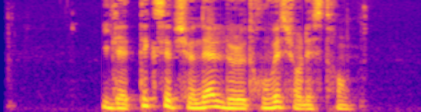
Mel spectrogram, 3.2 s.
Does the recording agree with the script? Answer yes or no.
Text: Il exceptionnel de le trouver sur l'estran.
no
